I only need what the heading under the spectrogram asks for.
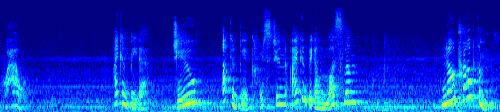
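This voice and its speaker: Woman from Norway, native Norwegian speaker, slow deliberate talk, somewhat high voice, echoey hall, faint ambience. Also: a little mellow, slight background noise. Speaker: speaker on children's ministry. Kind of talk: conference talk.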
